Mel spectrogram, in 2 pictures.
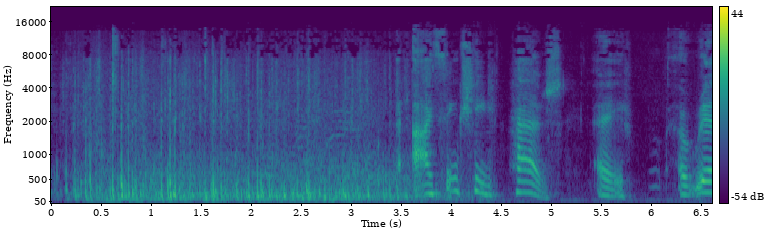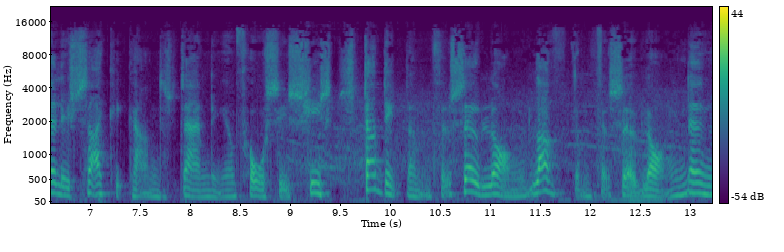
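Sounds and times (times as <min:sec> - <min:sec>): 
horse hooves clip-clopping on a hard surface: 0:00.0 - 0:03.7
speech: 0:03.6 - 0:13.2.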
